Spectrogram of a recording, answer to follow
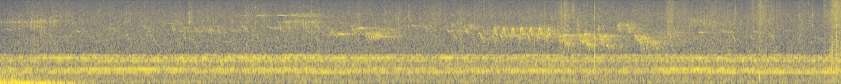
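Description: Birds chirping in a forest, scattered calls with a short rapid trill about halfway through, over a steady drone of held musical notes.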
